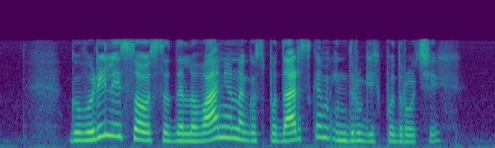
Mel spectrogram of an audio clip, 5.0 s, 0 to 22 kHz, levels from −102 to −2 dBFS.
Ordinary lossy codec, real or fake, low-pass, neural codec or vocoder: none; real; 7.2 kHz; none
